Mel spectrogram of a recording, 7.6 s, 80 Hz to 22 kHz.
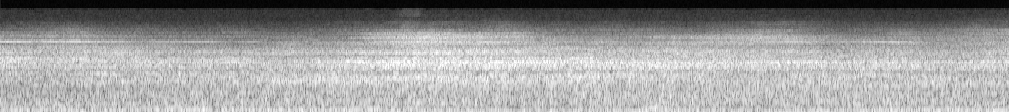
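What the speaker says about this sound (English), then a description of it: "This is VistaJet Germany's flight 724, Embraer Legacy D8I RG." VistaJet Germany Embraer Legacy business jet roars steadily in the distance, its engine noise swelling slightly midway before holding at a constant faint level, with no talking.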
